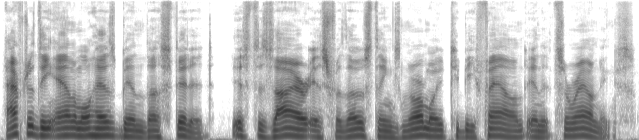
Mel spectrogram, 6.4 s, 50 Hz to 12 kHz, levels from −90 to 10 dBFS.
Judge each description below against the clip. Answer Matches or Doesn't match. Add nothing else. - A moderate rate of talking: Matches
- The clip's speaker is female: Doesn't match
